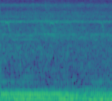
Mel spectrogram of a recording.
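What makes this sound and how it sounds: A ripe honey watermelon is flicked once by finger as a ripeness test, giving a single short, clear, ringing tap near the end. Before it, a steady low-frequency background hum is heard. The clear, ringing sound marks the melon as ripe.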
